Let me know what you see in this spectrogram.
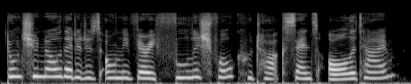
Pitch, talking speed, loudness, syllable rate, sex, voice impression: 300 Hz, 235 wpm, -16 LUFS, 5.4 syllables/s, female, feminine, slightly adult-like, clear, fluent, slightly cute, slightly refreshing, slightly unique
